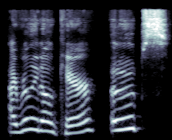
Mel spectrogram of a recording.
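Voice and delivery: high, careless mock oops; snooty. Host imitating a texter who doesn't care, snooty. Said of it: "It's very snooty".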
